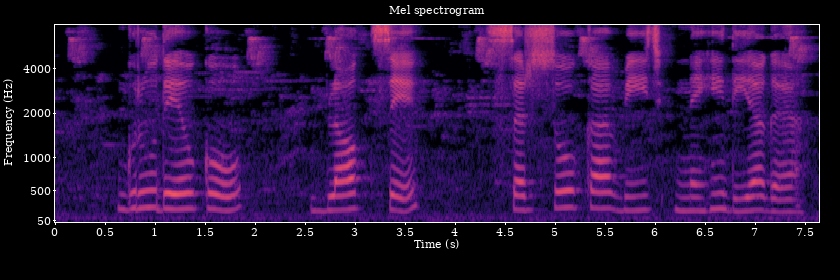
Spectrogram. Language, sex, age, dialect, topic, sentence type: Hindi, female, 25-30, Marwari Dhudhari, agriculture, statement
